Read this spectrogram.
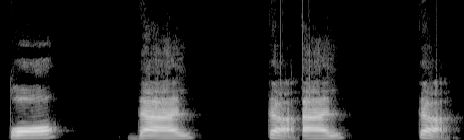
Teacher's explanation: طرف اللسان کا اگلا مخرج 3 حروف طا، دال اور تا کے لیے ہے، یعنی اس مخرج سے 3 حروف طا، دال اور تا ادا ہوتے ہیں۔ یہ حروف زبان کی نوک کے اوپری حصے اور اوپر کے سامنے کے 2 دانتوں کی جڑ سے ادا ہوتے ہیں۔ آگے کے 2 دانتوں کی جڑ یعنی مسوڑوں کے اوپر کی نرم جگہ، جہاں دانت مسوڑوں سے مل رہے ہوتے ہیں۔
